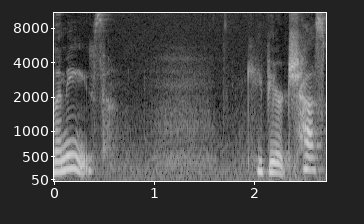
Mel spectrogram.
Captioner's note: inhales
